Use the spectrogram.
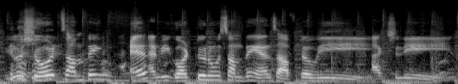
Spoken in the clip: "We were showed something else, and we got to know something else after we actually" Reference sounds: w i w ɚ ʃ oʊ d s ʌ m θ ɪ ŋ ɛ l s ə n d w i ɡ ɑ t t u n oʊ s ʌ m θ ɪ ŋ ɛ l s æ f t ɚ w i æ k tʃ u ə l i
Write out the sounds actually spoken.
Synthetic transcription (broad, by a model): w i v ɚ ʃ oʊ d s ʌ m t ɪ ŋ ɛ l ə n d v i ɡ ɑ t t u n oʊ s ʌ m t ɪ ŋ ɛ l s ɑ f t ɚ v i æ k tʃ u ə l i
